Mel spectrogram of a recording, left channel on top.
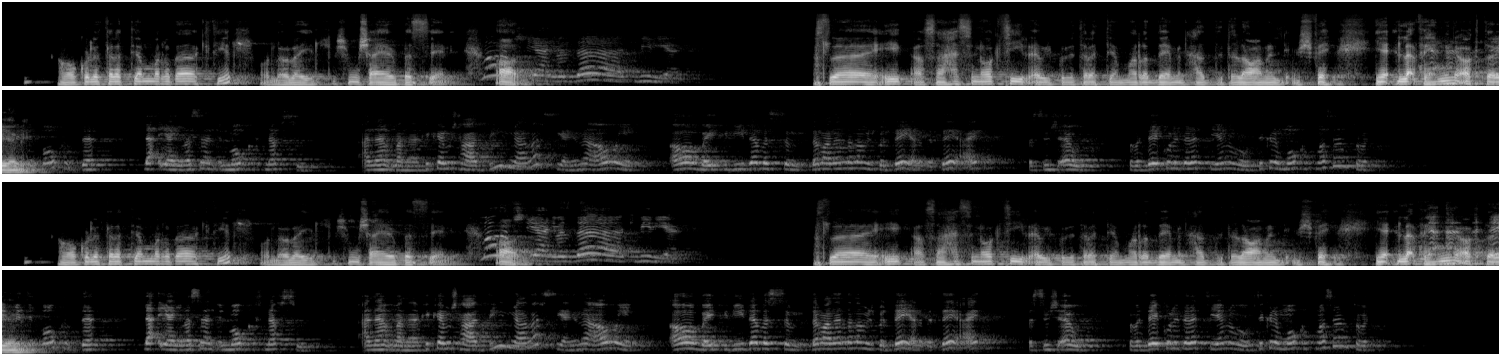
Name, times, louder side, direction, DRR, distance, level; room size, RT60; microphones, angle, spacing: voice 1, 0.6-5.2 8.1-15.2, left 2 dB, 75° left, 12 dB, 1.2 m, -21 dB
voice 2, 4.8-6.8 14.2-15.9 16.4-18.0 18.5-21.3 21.6-24.8 25.2-25.8 26.2-28.6, right 2 dB, 55° right, 7 dB, 2.7 m, -35 dB
26.0 x 22.0 x 9.8 m, 1.0 s
head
